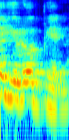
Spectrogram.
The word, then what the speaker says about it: European: article is that correct same thing for european i get the sound of yo right subscribe yes sir so then we get y yo so the first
